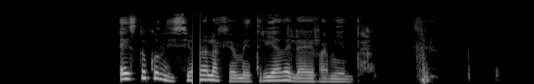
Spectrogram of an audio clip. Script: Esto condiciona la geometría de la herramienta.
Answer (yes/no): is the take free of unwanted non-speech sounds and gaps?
no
